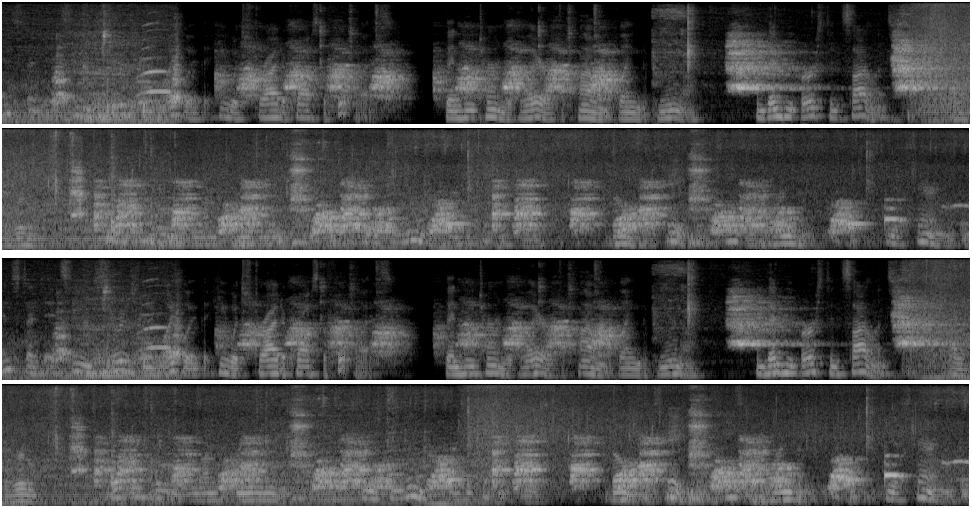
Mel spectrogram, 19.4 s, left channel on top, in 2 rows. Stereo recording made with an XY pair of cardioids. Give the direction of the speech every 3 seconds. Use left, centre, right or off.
right, centre, centre, right, right, right, right.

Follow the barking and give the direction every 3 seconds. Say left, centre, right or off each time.
left, left, left, left, centre, right, right.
